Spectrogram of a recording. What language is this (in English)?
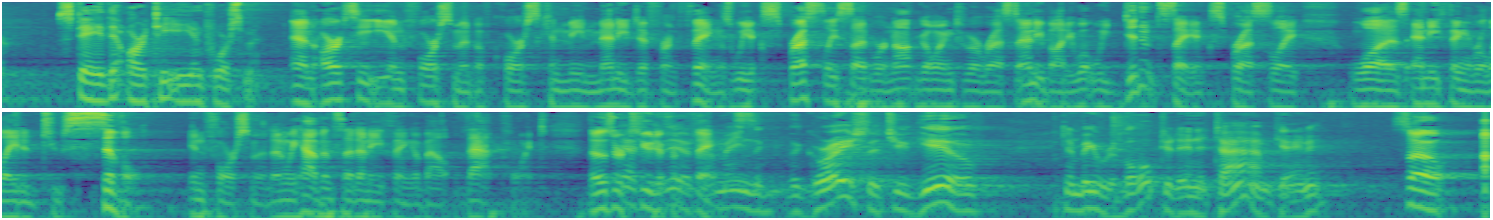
English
